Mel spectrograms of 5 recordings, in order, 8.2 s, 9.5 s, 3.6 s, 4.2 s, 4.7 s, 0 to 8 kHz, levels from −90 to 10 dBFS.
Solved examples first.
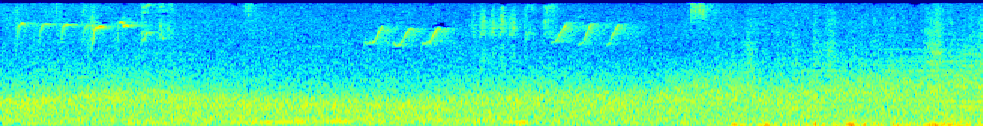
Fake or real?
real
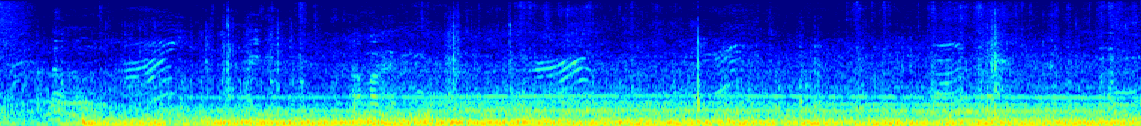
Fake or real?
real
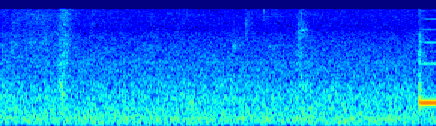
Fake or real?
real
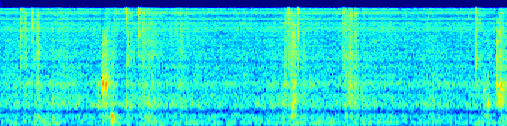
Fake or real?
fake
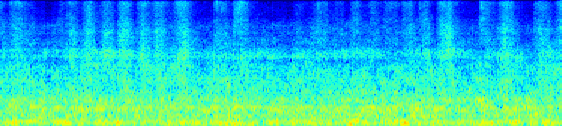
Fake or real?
fake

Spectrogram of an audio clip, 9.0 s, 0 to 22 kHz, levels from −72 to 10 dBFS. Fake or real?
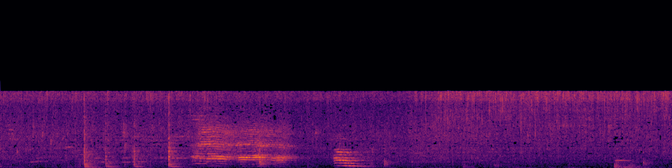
real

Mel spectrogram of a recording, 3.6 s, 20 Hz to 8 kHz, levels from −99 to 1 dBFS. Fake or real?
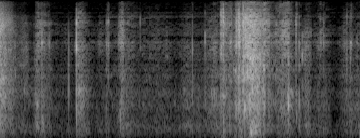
fake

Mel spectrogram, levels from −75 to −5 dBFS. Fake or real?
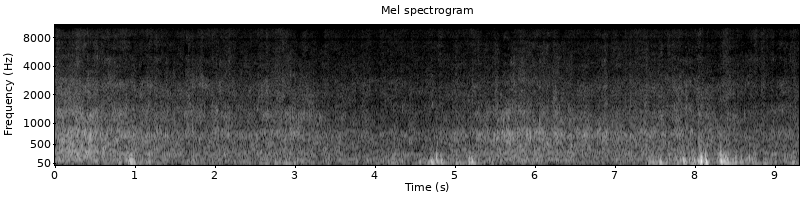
fake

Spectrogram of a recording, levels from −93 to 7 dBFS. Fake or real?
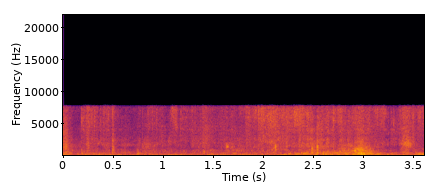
fake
